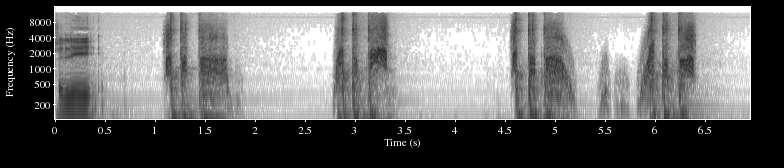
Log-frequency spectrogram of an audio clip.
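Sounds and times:
speech: 0:00.0 - 0:00.5
turntable two-click flare scratch chopped by the crossfader: 0:01.1 - 0:01.9, 0:02.8 - 0:03.4, 0:04.6 - 0:06.5.

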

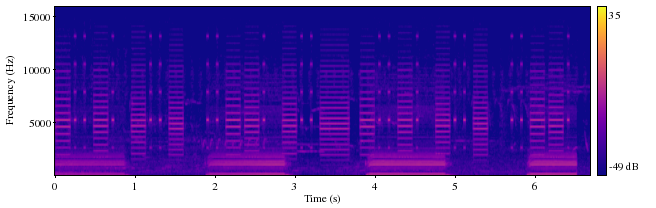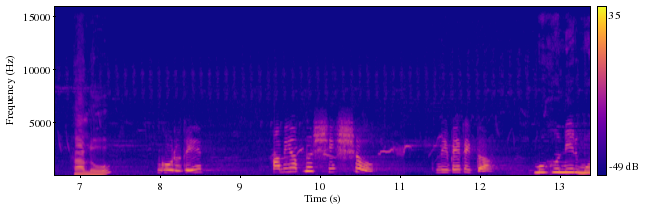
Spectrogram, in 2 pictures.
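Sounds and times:
phone electronic ringtone with incoming call: 0:00.0 - 0:06.6
speech: 0:06.9 - 0:07.5, 0:08.3 - 0:08.7, 0:09.4 - 0:10.8, 0:11.4 - 0:13.3.

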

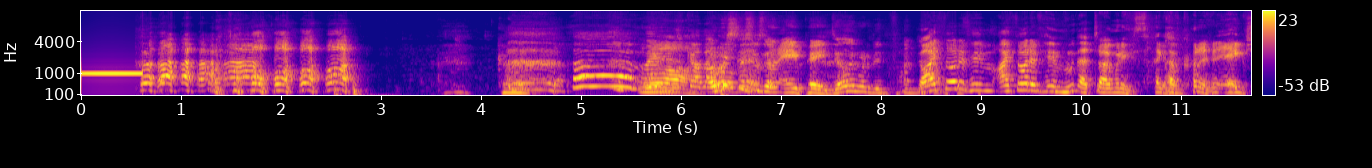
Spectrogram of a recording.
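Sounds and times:
censor bleep tone over spoken words: 0:00.0 - 0:00.6
people laughing: 0:00.6 - 0:02.8, 0:04.2 - 0:07.7
speech: 0:00.6 - 0:02.8, 0:04.2 - 0:05.0, 0:05.6 - 0:11.6.

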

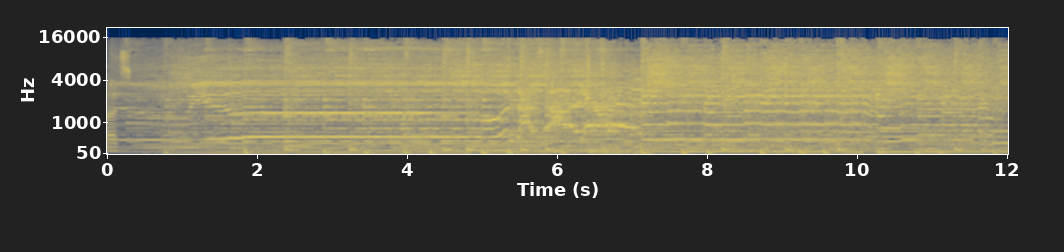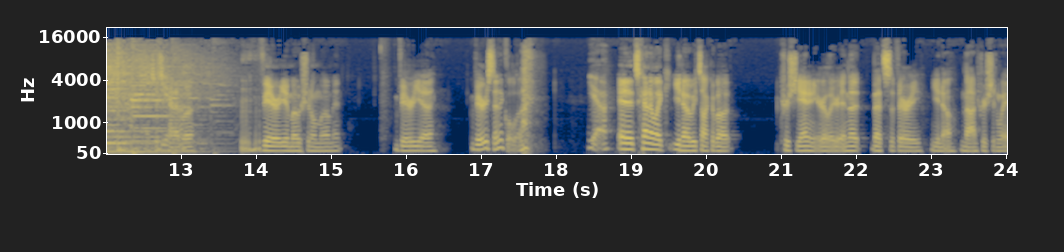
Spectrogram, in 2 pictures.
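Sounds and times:
speech: 0:00.0 - 0:00.6, 0:14.1 - 0:15.2, 0:15.8 - 0:17.8, 0:18.4 - 0:24.0
loud dense rock music: 0:00.0 - 0:13.8
distorted guitars: 0:00.0 - 0:14.2
pounding drums: 0:03.2 - 0:13.5
male singer yelling hoarsely at the end of a song: 0:03.4 - 0:07.3.

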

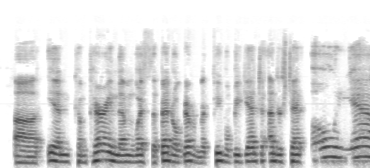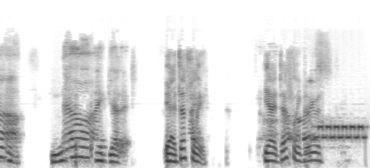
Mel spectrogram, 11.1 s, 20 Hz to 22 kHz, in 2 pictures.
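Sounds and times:
speech: 0:00.2 - 0:08.8, 0:09.5 - 0:10.6
telephone ringing with a warbling electronic trill: 0:09.8 - 0:11.0.

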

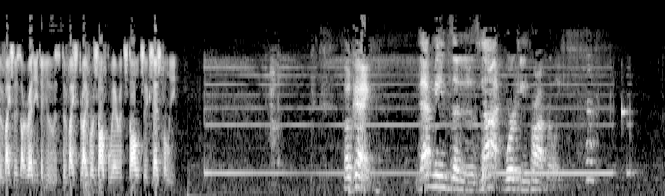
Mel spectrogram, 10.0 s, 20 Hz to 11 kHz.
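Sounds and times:
speech: 0:00.1 - 0:02.9, 0:05.2 - 0:09.0
electronic telephone line tone from a newly plugged-in device on a computer: 0:03.0 - 0:09.5.

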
